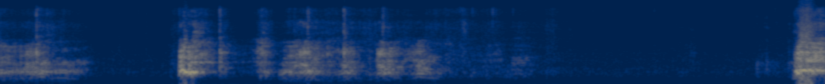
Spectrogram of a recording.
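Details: Indoors, a Great Dane in a temper tantrum over a bone he finds not good enough lets out a loud bark, then a string of grumbling, talky moans, pauses, and ends with another sharp bark.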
